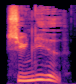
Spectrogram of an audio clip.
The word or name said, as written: synlighed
